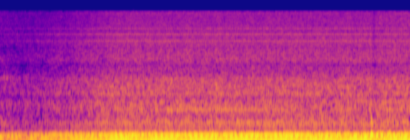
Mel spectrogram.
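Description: A steady low hum with faint hiss, swelling slightly over the first two seconds and then holding level.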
